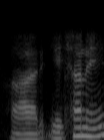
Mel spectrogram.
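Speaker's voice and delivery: ordinary talk, nothing marked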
